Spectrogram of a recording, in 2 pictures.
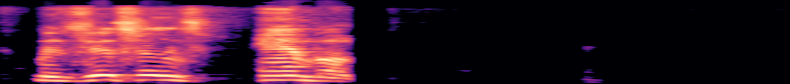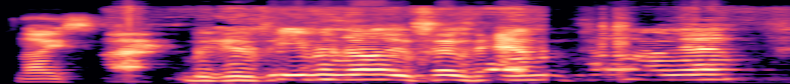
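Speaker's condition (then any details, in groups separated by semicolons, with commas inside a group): Cerebral palsy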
